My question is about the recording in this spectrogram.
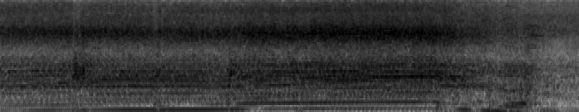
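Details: Toyota Camry with intermittent no-start and backfiring, after a new crank sensor was fitted: engine revs up cleanly and holds RPM, tone rising and settling smoothly with no misses or knocks; running healthy after repair.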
